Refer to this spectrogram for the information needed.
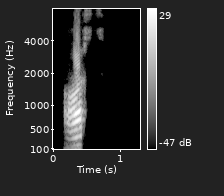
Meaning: doctor, physician (a specialist with a medical education who treats patients)
- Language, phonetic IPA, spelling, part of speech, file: Latvian, [āːrsts], ārsts, noun, Lv-ārsts.ogg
